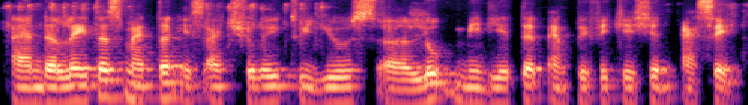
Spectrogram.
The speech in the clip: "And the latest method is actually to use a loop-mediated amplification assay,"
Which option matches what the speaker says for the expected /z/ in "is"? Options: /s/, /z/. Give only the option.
/s/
